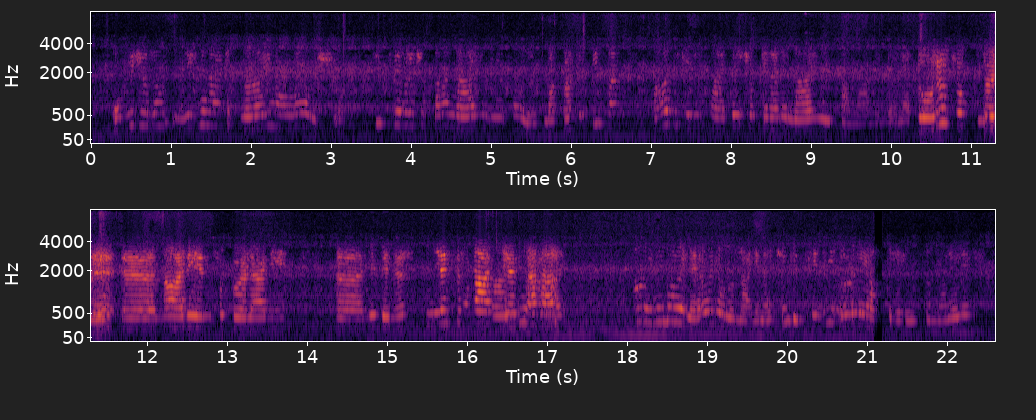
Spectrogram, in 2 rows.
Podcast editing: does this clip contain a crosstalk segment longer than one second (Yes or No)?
Yes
